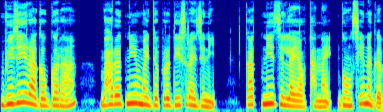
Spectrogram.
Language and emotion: Bodo, neutral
